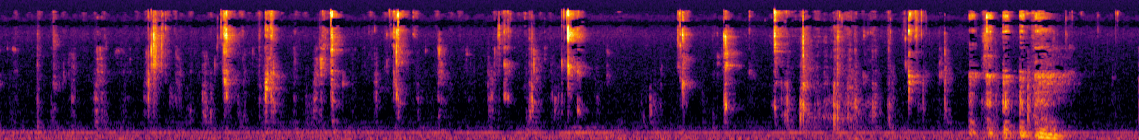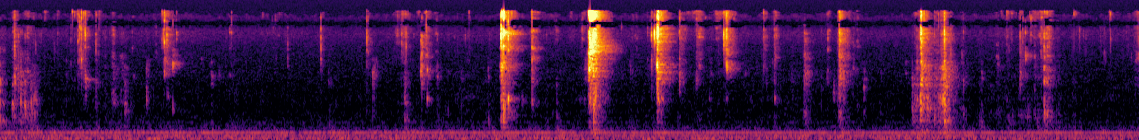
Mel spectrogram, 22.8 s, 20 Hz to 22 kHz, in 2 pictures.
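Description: Close-miked mouth sounds of a person chewing sushi: soft wet smacks and small clicks. About ten seconds in comes a short hummed sound that falls in pitch, and a few sharp clicks come between about 16 and 18 seconds. A faint steady hum lies underneath.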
